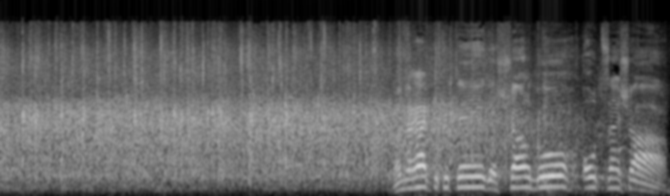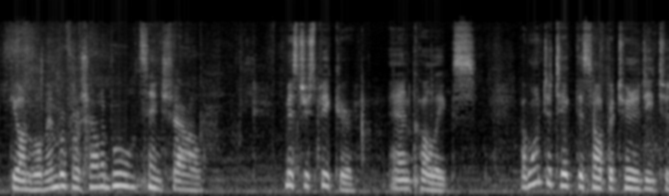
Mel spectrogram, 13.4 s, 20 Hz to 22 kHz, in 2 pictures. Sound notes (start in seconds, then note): 0.0 applause; 7.8 speaking French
